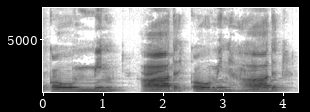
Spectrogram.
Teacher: इजहार करना है, ज़ाहिर करके पढ़ना है, गुन्ना नहीं करना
